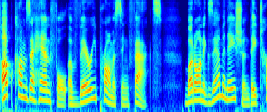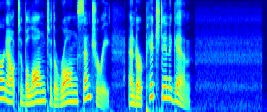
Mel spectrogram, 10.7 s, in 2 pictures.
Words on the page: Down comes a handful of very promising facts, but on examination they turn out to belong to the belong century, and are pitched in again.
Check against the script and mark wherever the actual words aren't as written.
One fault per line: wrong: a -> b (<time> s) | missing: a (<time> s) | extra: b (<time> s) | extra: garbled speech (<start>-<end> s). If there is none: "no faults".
wrong: Down -> Up (0.0 s)
wrong: belong -> wrong (6.5 s)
